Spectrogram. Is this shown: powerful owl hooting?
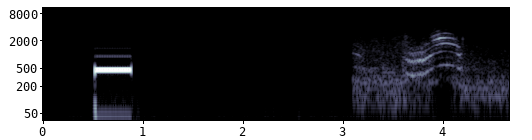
no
